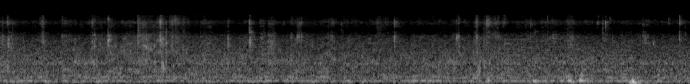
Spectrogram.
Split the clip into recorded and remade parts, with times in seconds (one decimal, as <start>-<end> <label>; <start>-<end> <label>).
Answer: 0.0-0.7 recorded; 0.7-1.9 remade; 1.9-2.7 recorded; 2.7-5.0 remade; 5.0-6.9 recorded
